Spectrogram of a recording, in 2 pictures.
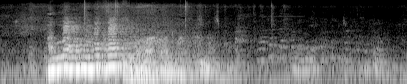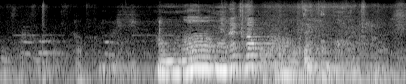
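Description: A man chants a long drawn-out call loudly nearby.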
